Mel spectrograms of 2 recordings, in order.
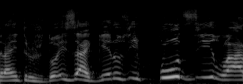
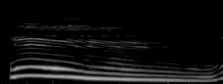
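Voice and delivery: jeering boo; 2 semitones higher, 6 dB louder than usual. Acted. Crowd-style jeer.

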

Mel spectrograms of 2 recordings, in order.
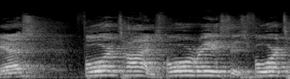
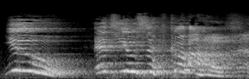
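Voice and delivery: mock hype announcer; 5 dB louder, much slower than usual. Mock announcing his own name.

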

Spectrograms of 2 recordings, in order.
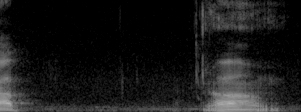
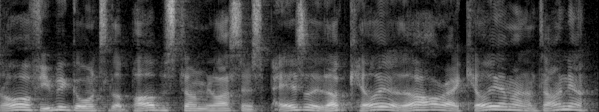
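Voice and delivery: higher, lilting imitated Irish voice; warning Irish cabbie; 5 semitones higher than usual. Irish cabbie warning a tourist off the pubs, insistent. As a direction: insist on the danger in a mock Irish brogue.

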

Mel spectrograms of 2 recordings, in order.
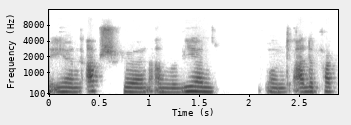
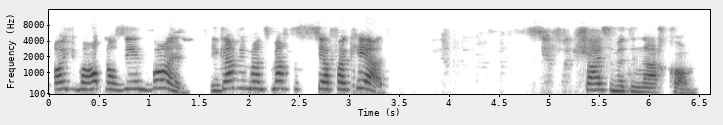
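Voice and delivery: put-on grumpy old man; 3 semitones higher than usual. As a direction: complain like an offended old man. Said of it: "Ich mach mal den ganzen Opa".

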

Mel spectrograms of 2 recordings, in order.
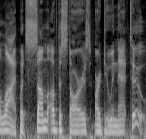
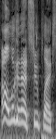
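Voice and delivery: high, hyped play-by-play call; mock excited commentator; 13 semitones higher than usual. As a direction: oversell the move like a commentator. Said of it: "call the same move a suplex".

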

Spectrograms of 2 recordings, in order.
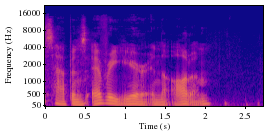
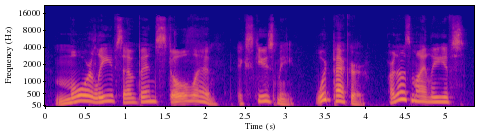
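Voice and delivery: indignant Squirrel; 10 semitones higher than usual. Acted. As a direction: accuse in a high, upset voice.

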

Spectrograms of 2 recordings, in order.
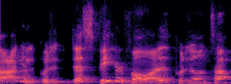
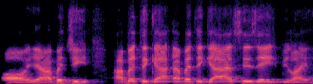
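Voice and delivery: ordinary talk

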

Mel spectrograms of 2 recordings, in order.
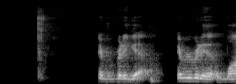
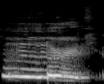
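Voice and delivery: yawning; 7 dB louder than usual. Real, not acted. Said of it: "Oh, I'm yawning".

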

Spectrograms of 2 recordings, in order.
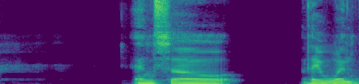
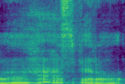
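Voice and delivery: higher-pitched delighted echo; retold amazement; 7 semitones higher than usual. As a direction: echo the thrilled disbelief, pitched up. Echoing mom's amazement back.

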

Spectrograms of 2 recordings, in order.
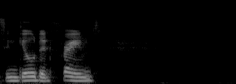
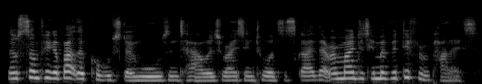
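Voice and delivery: ordinary delivery

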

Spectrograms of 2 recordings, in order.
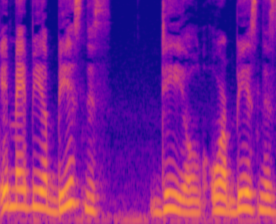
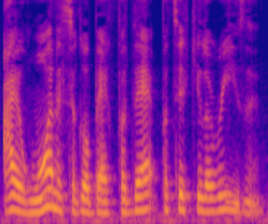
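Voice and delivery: ordinary talk

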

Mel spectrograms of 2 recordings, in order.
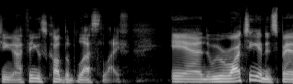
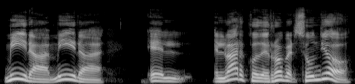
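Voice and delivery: Spanish dub; 3 semitones higher, 4 dB louder than usual. Retold or imitated. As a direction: imitate an overdone Spanish voice-over. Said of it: "it went kind of like this".

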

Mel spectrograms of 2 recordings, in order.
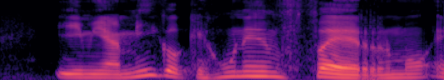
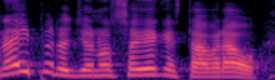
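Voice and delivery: mock whiny excuse; 7 semitones higher, 4 dB louder, much faster than usual. Mocking the offended recipient.

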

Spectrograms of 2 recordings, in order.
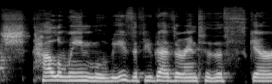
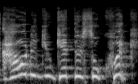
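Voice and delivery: much higher, incredulous question; mock disbelief; 12 semitones higher than usual. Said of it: "then you're like".

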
